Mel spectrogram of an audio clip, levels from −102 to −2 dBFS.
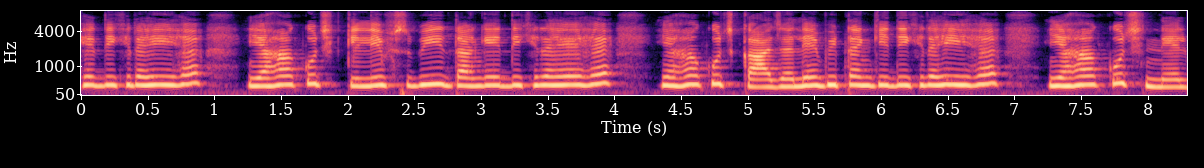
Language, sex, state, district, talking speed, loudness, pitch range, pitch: Hindi, female, Bihar, Katihar, 175 wpm, -15 LUFS, 260-295 Hz, 275 Hz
